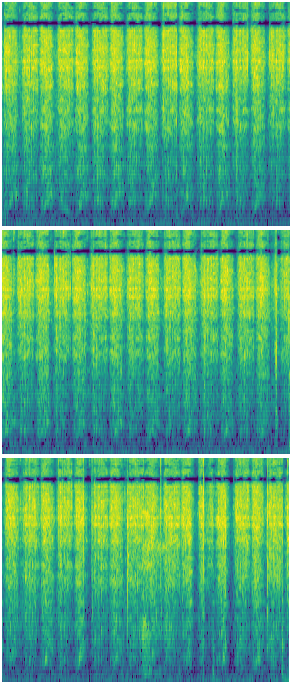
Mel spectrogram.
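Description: Sawvivor folding bow saw cutting through a log by hand, in rapid, even back-and-forth strokes of about three a second, each stroke a rasping hiss of the teeth in the wood.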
